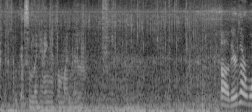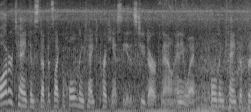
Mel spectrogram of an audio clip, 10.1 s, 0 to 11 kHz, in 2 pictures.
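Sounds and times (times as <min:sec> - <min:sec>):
car engine pulling: 0:00.0 - 0:10.0
tyres rumbling over dirt road: 0:00.0 - 0:10.0.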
